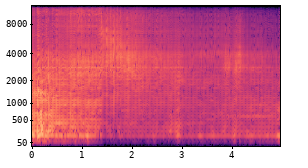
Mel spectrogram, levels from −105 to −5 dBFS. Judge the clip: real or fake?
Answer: fake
